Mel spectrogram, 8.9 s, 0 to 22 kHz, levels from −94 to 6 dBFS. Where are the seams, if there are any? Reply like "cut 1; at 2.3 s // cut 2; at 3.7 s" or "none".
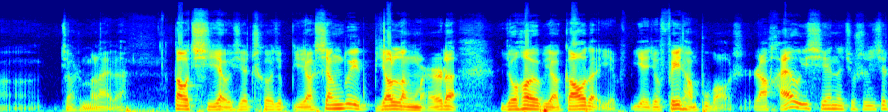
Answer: cut 1; at 2.2 s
